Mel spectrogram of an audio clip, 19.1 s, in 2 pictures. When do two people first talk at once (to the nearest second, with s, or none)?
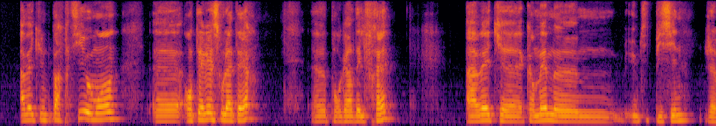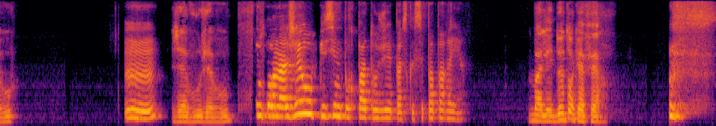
none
